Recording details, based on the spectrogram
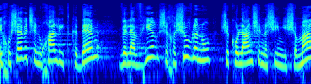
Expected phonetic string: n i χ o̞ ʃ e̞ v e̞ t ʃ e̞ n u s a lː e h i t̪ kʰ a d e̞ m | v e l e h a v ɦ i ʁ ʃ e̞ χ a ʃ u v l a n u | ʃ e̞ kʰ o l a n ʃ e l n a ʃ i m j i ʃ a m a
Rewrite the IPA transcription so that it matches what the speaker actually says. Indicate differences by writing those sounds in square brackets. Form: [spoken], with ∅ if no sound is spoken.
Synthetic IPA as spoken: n i χ o̞ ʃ e̞ v e̞ t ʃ e̞ n u [χ] a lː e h i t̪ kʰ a d e̞ m | v e l e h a v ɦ i ʁ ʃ e̞ χ a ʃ u v l a n u | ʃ e̞ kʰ o l a n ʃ e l n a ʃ i m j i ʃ a m a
